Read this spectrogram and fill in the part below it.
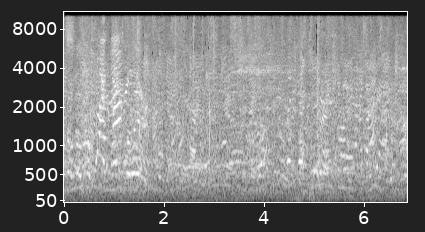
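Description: A man talks with a child close by, outdoors.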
